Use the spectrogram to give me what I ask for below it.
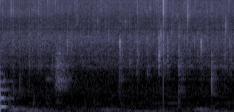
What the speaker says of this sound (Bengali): এবার হালকা একটু ভেজে নেব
